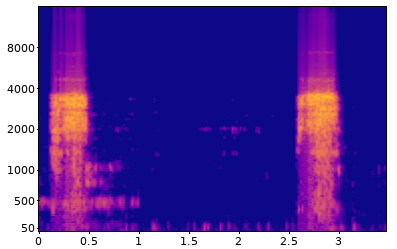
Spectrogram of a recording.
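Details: Owl on a porch by its nest at 3:52 AM, 7 May 2012, during the handover of a rabbit. Two short, harsh, hissing screeches sound about two and a half seconds apart, with silence between.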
